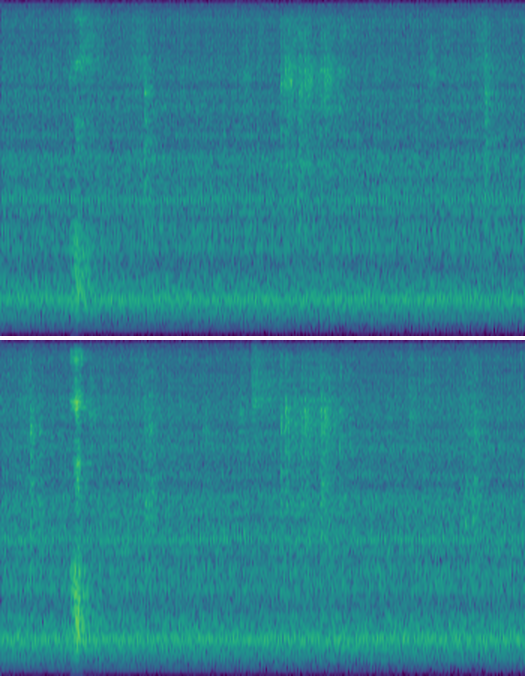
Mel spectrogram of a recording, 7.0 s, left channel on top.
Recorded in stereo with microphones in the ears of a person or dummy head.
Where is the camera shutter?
5° right (ahead or behind), 3.5 m.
